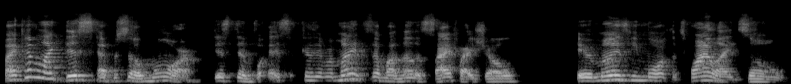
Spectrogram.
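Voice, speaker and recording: A man's voice: on the high side, lively intonation, vocal fry, low-quality recording. Rambling man in his forties. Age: 40s. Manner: rambling, quick and self-deprecating. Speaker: discussion guest. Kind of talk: casual video-call chat.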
